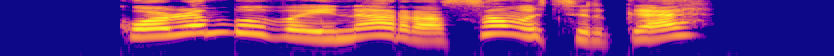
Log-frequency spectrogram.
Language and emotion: Tamil, angry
